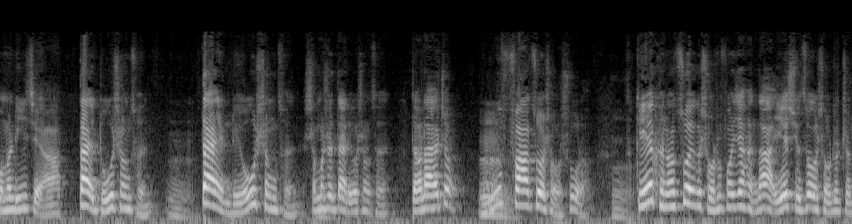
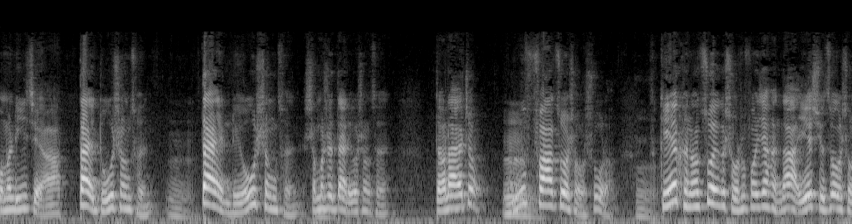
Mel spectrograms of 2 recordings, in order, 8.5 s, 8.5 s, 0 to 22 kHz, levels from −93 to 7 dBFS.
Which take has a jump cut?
first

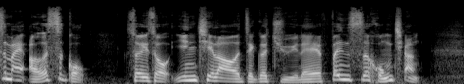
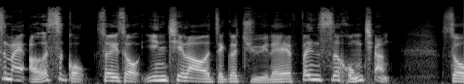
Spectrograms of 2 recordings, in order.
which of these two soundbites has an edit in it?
second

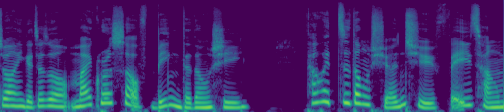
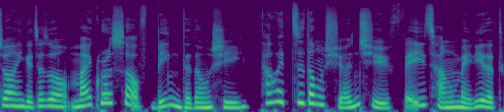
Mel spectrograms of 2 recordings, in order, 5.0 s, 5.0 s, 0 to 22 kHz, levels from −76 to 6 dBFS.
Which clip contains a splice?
second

